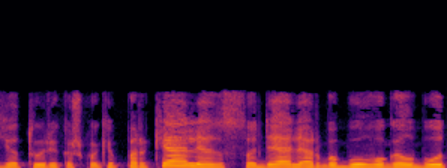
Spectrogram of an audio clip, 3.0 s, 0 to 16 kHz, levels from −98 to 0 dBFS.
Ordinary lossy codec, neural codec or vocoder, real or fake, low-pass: MP3, 48 kbps; none; real; 7.2 kHz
